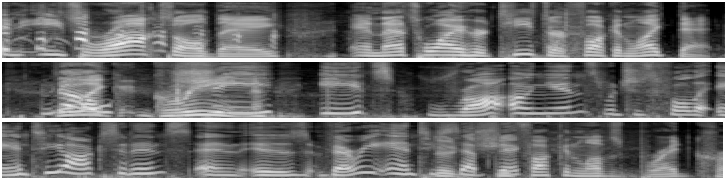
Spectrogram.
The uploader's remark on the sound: in the #1 top 1%'r car studio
